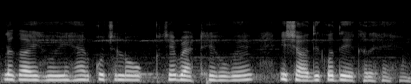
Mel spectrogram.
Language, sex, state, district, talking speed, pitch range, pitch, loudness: Hindi, female, Punjab, Kapurthala, 220 wpm, 190-210 Hz, 205 Hz, -16 LUFS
